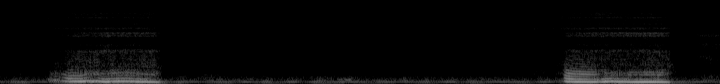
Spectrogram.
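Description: Two loud, low, rattling snores on inhalation about five seconds apart, with quiet breathing between and a steady background hum.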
